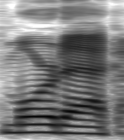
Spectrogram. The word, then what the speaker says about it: Mordak: It's pronounced Mordak. I hate everyone who reads it wrong. Like, it has become a fascinating age test of people. Like, hey, Mord, okay, Mord 4K. Ah, you're fucking like 13.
